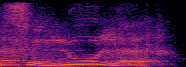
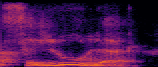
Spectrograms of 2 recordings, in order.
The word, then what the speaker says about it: celular: Si fuera Lu, sería celular. Mañana me voy a comprar un celular nuevo. No es, ¿no? No es esa la pronunciación, ¿verdad? Celular. Es celular. Ahí se nota la pronunciación, celular. Se nota allí la presencia del acento en la sílaba lar.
